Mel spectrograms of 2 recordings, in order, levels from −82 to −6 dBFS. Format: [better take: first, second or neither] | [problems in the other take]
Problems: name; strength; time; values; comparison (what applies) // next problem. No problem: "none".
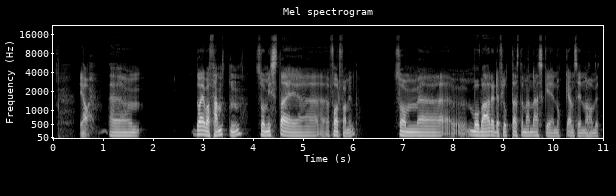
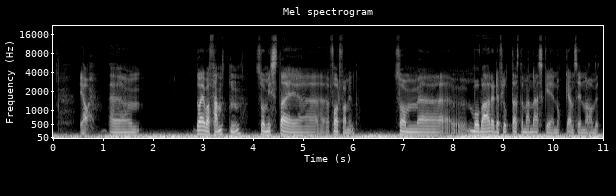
first | low rumble; faint; throughout; 20 dB below the speech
